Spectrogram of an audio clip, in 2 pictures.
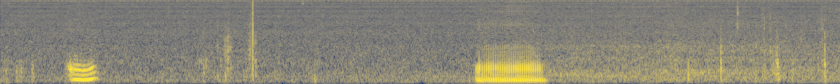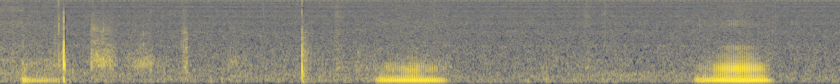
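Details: Snoring Chihuahua Gidget, asleep: a series of low, buzzing, half-second snores at irregular intervals of two to three seconds, with faint clicks and a quiet room behind.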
